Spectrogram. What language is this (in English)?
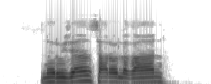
Yidgha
